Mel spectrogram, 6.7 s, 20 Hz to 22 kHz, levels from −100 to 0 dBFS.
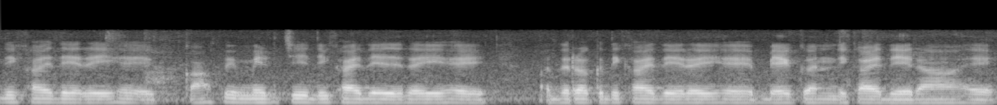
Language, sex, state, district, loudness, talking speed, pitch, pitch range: Hindi, male, Gujarat, Gandhinagar, -17 LUFS, 180 wpm, 95 Hz, 90-95 Hz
